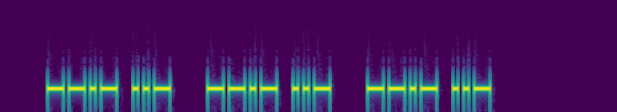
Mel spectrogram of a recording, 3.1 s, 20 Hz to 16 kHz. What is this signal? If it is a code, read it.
Morse code, heard as a keyed tone, about 46 wpm, 700 Hz. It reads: QU QU QU
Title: Multi-letter Phonemes Repeated 3x 45wpm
